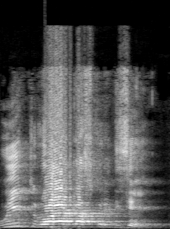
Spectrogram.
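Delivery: ordinary delivery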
